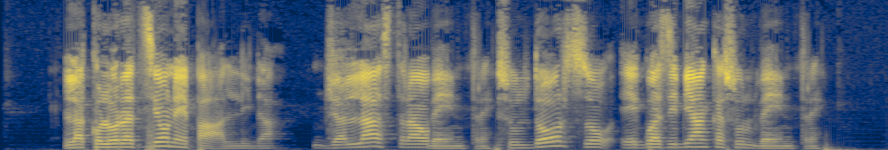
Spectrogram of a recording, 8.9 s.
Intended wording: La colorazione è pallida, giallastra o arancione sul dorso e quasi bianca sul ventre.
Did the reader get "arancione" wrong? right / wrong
wrong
